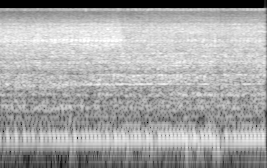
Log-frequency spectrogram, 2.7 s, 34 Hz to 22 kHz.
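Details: Honda Unicorn 150 BS4 after repair of its idling and pickup problems, air filter refitted: a steady, even single-cylinder putter at idle with no misses, knocks or hunting. Normal idle.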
